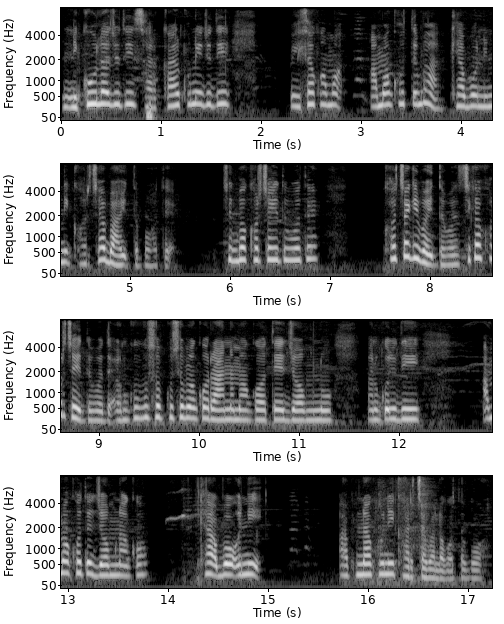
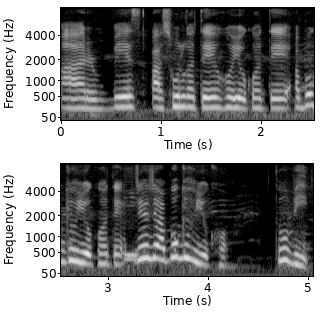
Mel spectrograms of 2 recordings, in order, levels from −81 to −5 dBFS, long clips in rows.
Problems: none marked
